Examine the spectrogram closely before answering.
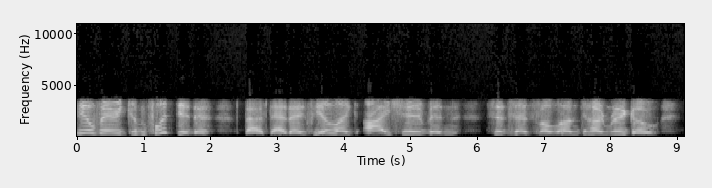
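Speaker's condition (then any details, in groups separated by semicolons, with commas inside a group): Cerebral palsy; mild; joins by phone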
